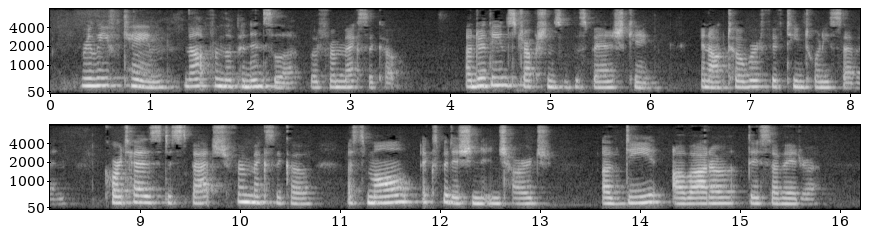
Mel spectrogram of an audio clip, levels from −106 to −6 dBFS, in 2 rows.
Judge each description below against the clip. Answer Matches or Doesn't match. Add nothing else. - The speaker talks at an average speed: Doesn't match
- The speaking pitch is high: Matches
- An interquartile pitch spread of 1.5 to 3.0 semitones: Matches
